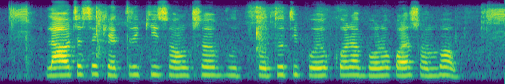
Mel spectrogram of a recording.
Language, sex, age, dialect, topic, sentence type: Bengali, female, <18, Jharkhandi, agriculture, question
